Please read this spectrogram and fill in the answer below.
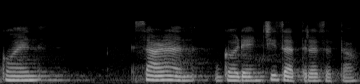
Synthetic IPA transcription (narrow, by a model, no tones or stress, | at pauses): ɡəjn | saɭãnɡəɽjãɲt͡ɕiːd͡zat̪ɾəd͡zat̪a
